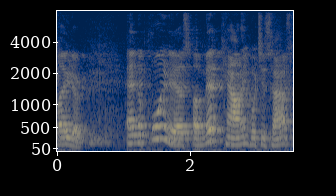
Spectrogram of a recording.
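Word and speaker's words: Amite: delta was developed later and the point is amit county which is house pronounced in mid county and pike county these are counties where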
